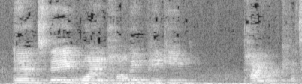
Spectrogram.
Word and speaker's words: Pyork: And they wanted Pauline Pinky Pyork, that's how you pronounce it, Pyork, because they thought that she was the better shortstop.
